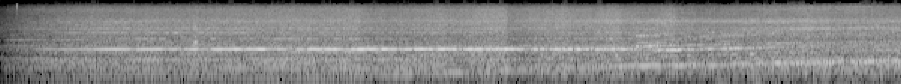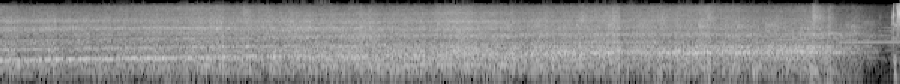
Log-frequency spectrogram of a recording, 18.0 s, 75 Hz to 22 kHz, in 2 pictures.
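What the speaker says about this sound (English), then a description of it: "its Siemens traction motor, whose melodious sound when accelerating and decelerating would be associated with the train model" Siemens C651 metro train traction motor, loud and close, whining through rising and falling musical tones as it accelerates and decelerates, with steady rumble and wheel clatter underneath.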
